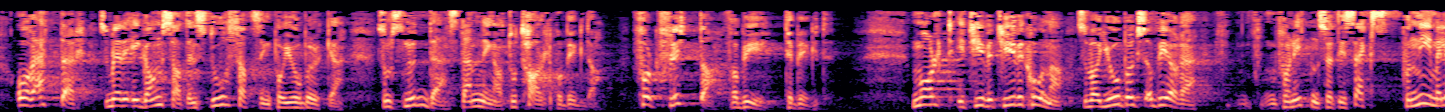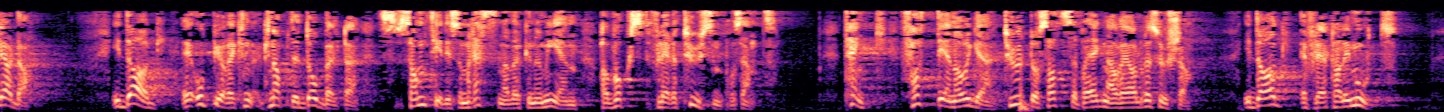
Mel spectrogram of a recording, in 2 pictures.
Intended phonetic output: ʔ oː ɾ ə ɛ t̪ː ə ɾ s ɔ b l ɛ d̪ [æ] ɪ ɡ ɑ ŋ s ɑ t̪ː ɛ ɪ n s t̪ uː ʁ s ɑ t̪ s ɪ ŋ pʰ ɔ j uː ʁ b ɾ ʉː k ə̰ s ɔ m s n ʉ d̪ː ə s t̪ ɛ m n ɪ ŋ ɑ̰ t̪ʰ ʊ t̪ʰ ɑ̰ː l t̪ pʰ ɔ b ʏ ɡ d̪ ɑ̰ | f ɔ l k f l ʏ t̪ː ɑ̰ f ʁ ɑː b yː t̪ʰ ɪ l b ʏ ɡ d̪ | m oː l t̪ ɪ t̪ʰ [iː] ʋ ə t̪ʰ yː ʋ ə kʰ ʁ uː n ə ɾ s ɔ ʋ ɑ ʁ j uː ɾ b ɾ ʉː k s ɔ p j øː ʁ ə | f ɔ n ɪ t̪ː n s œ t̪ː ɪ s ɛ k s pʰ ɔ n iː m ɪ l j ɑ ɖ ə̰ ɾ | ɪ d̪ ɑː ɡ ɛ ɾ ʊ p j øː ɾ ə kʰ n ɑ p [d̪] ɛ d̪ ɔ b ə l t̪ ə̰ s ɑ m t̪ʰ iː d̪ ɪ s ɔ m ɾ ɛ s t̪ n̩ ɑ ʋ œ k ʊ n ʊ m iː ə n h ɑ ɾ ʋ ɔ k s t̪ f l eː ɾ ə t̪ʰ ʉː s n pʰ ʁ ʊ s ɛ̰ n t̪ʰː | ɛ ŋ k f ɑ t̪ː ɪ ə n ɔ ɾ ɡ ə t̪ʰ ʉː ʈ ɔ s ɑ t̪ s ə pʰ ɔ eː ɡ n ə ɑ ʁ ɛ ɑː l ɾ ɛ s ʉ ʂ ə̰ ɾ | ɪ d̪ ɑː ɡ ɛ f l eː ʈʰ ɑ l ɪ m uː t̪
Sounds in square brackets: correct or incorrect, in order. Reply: incorrect: ɛ, incorrect: yː, correct

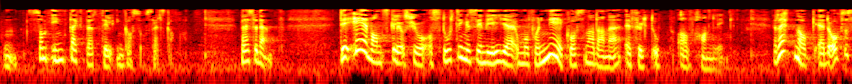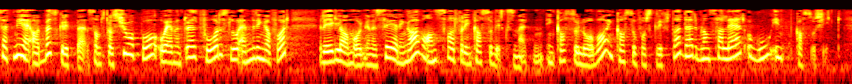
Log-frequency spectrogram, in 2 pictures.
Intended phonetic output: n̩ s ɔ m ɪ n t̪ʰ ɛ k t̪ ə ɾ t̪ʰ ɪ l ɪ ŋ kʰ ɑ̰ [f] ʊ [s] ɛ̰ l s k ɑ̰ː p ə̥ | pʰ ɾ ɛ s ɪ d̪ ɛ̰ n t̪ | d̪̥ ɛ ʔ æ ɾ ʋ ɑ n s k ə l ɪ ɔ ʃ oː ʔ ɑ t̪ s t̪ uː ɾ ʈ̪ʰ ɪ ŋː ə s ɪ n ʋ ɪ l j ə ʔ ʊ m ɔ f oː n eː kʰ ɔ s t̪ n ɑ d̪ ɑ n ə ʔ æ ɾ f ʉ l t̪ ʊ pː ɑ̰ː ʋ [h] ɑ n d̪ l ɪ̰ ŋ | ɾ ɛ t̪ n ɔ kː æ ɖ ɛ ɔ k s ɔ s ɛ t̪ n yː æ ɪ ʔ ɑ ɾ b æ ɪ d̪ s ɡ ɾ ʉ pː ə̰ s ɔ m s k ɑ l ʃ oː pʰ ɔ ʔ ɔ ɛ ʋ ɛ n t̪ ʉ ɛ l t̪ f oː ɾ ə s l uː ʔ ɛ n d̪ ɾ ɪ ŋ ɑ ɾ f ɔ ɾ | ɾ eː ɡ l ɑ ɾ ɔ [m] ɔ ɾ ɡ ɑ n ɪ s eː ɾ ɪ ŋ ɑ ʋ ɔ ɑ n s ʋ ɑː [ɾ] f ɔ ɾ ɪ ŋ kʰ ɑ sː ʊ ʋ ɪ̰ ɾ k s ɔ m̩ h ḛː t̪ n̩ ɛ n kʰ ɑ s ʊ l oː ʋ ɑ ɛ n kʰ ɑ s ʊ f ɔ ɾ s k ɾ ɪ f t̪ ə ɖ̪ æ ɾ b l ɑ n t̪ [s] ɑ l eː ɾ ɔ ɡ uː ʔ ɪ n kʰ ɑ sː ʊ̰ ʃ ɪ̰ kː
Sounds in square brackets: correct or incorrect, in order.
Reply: incorrect: s, correct, correct, correct, correct, correct

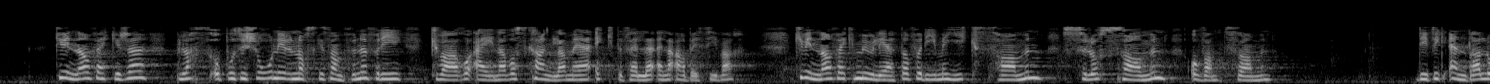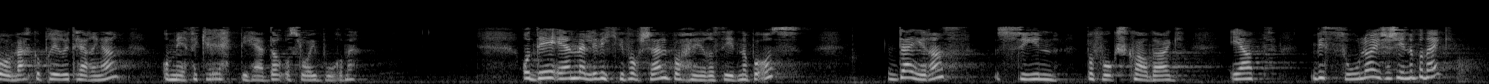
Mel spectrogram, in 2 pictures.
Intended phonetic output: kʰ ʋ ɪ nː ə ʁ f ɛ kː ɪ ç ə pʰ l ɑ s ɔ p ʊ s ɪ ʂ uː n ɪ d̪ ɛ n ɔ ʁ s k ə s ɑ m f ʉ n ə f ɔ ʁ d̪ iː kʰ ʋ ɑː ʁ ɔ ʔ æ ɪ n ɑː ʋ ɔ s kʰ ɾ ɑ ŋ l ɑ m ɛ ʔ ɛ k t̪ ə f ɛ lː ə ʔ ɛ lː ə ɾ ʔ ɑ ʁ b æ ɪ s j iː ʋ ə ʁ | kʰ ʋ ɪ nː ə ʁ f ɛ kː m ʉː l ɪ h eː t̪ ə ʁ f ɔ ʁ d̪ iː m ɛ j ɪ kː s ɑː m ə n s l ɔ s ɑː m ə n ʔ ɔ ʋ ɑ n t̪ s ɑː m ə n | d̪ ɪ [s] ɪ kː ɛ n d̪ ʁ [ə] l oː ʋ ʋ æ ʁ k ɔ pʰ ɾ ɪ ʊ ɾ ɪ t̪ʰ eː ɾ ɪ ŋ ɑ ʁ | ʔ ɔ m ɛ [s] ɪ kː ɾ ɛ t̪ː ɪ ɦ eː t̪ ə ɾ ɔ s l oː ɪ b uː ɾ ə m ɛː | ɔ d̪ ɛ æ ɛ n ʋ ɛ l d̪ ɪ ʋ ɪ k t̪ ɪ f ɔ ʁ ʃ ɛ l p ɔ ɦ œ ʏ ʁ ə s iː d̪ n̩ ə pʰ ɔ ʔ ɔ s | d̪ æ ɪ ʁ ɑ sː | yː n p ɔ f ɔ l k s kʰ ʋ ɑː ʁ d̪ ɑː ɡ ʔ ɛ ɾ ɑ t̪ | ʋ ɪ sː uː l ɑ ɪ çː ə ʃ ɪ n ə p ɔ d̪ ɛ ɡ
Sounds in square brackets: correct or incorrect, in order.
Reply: incorrect: f, incorrect: ɑ, incorrect: f

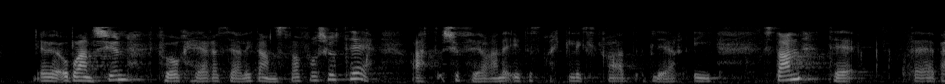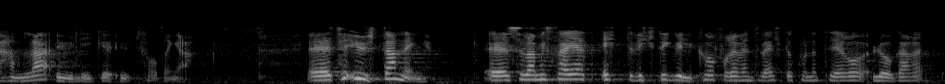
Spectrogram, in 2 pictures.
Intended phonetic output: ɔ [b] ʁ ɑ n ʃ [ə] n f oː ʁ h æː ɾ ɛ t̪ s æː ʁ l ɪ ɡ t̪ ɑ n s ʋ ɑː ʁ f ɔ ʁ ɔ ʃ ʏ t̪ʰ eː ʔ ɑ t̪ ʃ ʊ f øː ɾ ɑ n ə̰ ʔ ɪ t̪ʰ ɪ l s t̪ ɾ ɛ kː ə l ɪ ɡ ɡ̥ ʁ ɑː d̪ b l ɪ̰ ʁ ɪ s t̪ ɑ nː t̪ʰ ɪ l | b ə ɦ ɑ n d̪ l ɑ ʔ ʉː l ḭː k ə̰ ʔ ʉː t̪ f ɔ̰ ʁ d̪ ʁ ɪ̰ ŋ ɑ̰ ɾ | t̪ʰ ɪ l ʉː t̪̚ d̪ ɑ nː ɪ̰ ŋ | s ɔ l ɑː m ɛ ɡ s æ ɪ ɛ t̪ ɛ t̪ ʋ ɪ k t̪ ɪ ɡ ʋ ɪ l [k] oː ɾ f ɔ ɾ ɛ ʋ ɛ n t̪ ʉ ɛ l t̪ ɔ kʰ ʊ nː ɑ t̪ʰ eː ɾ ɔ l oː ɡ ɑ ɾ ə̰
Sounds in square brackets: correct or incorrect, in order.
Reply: correct, correct, incorrect: kʰ

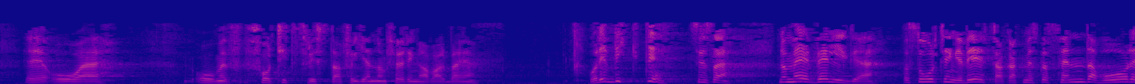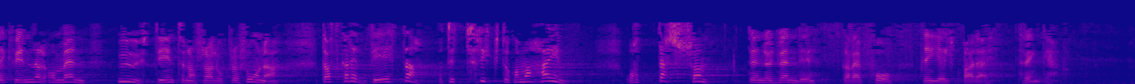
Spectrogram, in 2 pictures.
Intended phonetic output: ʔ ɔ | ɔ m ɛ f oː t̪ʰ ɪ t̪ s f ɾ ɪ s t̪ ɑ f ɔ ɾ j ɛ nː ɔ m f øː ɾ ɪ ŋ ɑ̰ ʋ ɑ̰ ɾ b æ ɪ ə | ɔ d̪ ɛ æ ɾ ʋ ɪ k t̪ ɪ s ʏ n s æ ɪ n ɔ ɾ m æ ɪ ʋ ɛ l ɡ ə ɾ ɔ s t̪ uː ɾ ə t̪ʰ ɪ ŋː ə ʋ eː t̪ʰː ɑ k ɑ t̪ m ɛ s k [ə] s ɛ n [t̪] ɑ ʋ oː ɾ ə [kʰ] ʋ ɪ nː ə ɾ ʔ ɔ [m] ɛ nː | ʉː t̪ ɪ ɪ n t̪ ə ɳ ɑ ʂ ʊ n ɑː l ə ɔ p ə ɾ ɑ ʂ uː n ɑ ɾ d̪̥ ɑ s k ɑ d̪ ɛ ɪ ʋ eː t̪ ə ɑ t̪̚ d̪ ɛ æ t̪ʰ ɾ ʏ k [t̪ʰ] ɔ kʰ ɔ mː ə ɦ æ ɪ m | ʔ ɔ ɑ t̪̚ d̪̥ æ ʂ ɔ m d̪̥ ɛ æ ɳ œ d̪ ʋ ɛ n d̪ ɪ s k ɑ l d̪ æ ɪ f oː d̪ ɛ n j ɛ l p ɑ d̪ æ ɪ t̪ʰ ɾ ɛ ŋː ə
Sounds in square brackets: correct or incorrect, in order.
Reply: incorrect: ɑ, incorrect: d̪, correct, correct, incorrect: t̪

